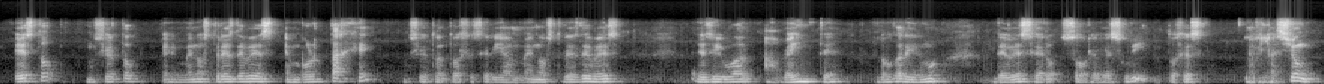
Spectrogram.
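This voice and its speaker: A male teacher lectures in an ordinary middle pitch, his voice gravelly, a little mellow, and a little slow. He works patiently through the calculations with frequent fillers and restarts, often asking if students are following and urging them to check the results themselves.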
